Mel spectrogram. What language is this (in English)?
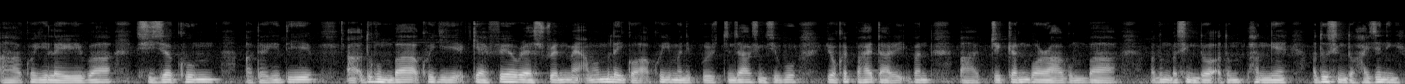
Manipuri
